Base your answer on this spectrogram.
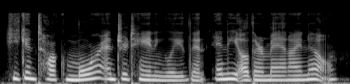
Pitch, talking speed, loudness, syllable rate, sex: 220 Hz, 190 wpm, -13 LUFS, 5.2 syllables/s, female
